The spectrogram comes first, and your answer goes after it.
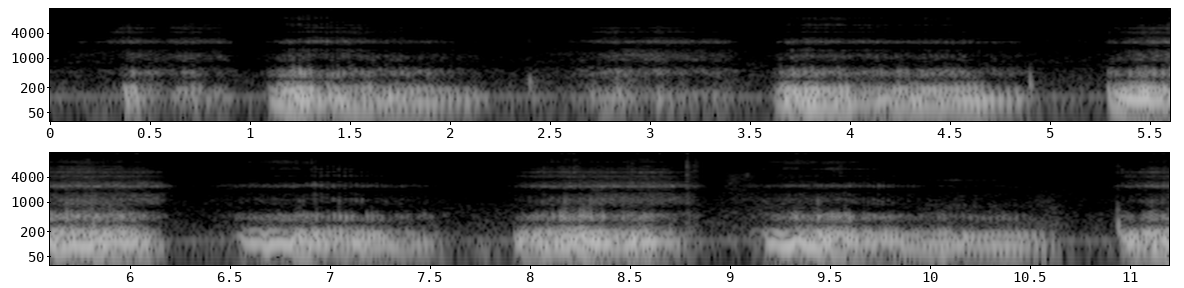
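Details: Sleeping puppy snoring: low, rumbling breaths in steady bursts roughly every one and a half seconds, each swelling and fading, with quiet pauses between.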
